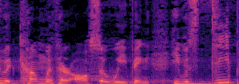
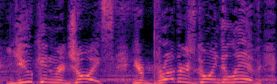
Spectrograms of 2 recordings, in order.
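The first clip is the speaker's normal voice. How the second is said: jubilant announcement; 10 semitones higher than usual. Retold or imitated. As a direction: call out the happy news to grieving friends. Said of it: "I'd want to just roll up and say".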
